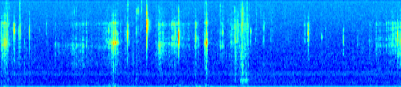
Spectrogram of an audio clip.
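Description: A steel utility-knife blade shaves slices off a solid, hand-sized oval soap bar with a silver glitter coat and an orange core, held in the palm. Quiet, dry scraping and crisp crunching clicks come at an irregular pace. A few sharp, bright snaps stand out over a steady low hum.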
